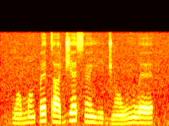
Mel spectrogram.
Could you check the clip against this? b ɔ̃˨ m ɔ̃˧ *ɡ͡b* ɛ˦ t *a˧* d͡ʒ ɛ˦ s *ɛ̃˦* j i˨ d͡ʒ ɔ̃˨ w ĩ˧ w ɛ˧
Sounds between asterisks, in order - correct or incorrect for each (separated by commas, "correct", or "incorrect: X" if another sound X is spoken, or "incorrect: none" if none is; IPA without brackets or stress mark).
incorrect: k͡p, correct, incorrect: ɛ̃˧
